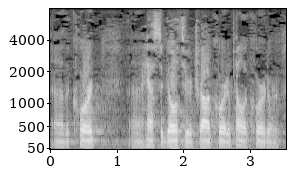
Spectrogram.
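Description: A man giving a formal oral argument as an attorney, hesitant and halting, with very frequent ums and uhs. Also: low voice, flat delivery, gravelly, breathy edge. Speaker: attorney arguing an appeal. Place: large courtroom. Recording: reverberant courtroom.

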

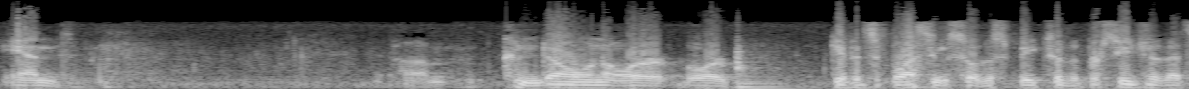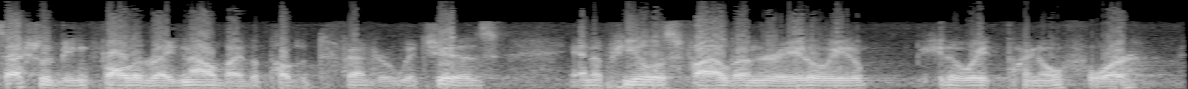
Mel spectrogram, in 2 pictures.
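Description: A man, a lawyer, making a formal oral argument before a court, measured, with restarts and fillers. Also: extremely low pitch, little pitch movement, husky, in a large hall, poor audio. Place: large courtroom.

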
